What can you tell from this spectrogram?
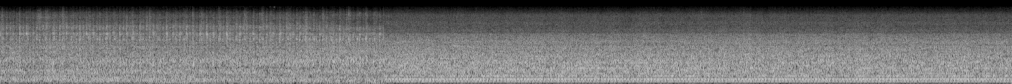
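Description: Emergency vehicle engines running steadily at idle, with a steady low hum setting in about four seconds in.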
